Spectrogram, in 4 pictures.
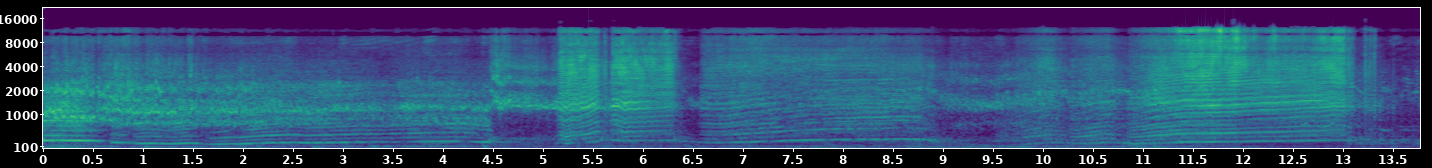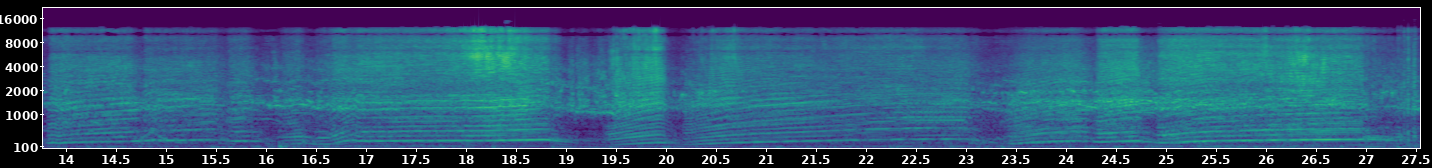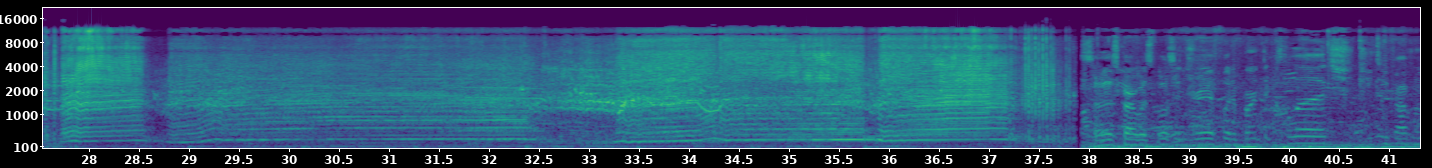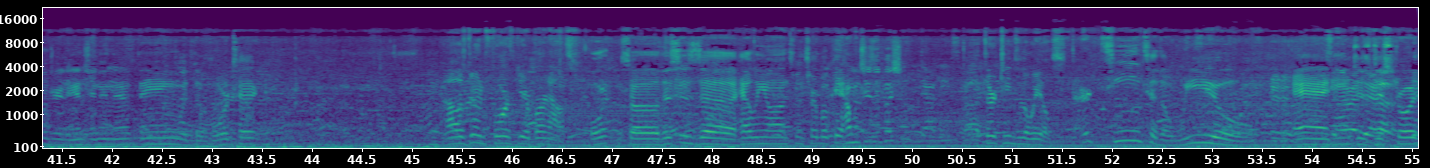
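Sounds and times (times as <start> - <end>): car engine revving: 0.0 - 55.0
tyres squealing: 12.6 - 21.0.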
